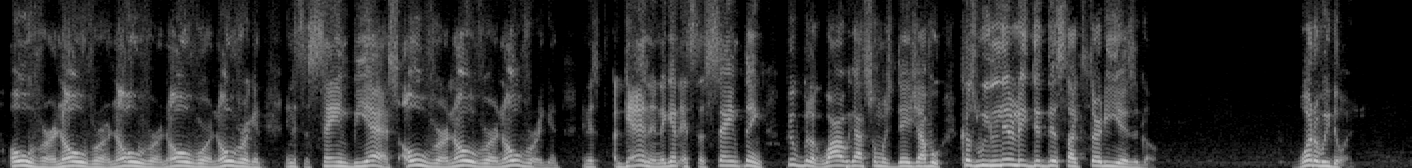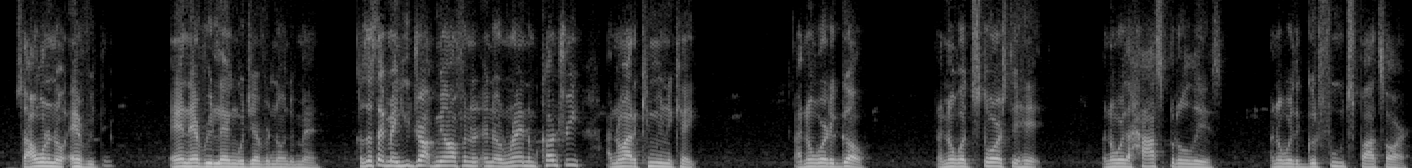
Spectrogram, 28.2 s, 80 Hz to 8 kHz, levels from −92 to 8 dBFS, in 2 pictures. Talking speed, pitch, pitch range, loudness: 235 wpm, 170 Hz, 150-200 Hz, -24 LUFS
